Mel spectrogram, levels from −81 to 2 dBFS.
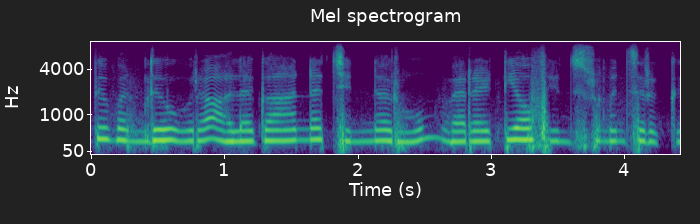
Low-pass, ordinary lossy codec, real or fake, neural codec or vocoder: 7.2 kHz; Opus, 24 kbps; real; none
